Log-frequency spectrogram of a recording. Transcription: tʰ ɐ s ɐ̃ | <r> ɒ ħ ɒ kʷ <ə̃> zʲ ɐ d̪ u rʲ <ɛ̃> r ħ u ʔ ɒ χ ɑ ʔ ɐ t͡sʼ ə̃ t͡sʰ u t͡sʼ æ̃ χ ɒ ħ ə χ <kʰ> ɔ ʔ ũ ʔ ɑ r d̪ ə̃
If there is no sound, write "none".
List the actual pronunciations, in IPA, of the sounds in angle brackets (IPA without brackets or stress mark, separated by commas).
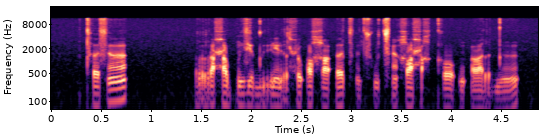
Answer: r, ə̃, æ̃, kʰ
